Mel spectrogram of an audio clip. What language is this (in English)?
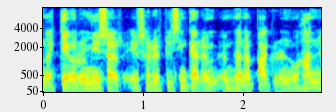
Icelandic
